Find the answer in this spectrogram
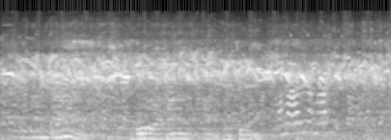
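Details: A dense chorus of many songbirds trilling and chattering at once at a songbird singing contest at Lapangan Banteng, Jakarta, with a man's voice announcing underneath.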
